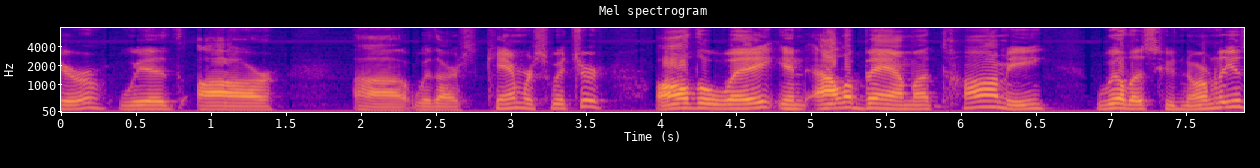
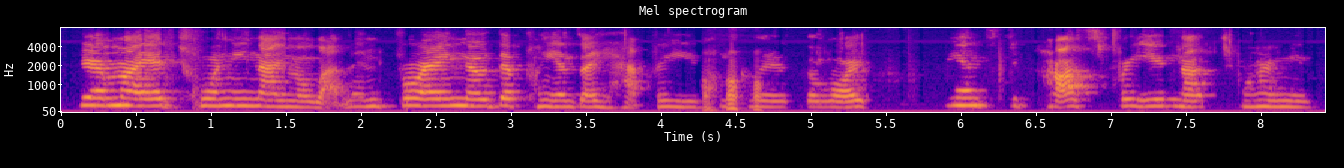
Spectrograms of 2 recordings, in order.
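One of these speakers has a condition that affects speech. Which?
The second: cerebral palsy; affects fine motor skills.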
